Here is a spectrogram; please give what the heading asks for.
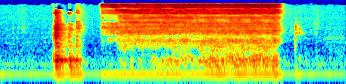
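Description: Hairspray hisses from an aerosol can onto a note card pressed against an arm to make a temporary tattoo: a short burst, a brief pause, then a steady spray lasting almost two seconds, fairly loud, with no talking.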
